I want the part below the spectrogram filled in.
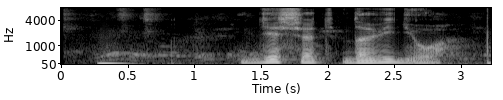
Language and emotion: Russian, neutral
